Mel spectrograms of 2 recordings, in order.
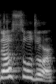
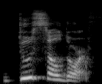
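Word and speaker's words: Düsseldorf: This is Dusteldorf. This is Dustelorf from today. My heart shall foreign. Okay, I stand corrected. It's pronounced Dusseldorf.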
